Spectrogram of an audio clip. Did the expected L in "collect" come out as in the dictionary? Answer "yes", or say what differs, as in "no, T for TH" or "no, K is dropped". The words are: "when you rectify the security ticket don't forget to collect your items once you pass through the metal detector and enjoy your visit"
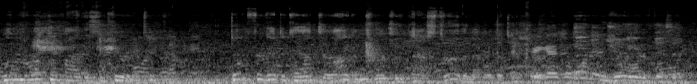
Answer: no, L is dropped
